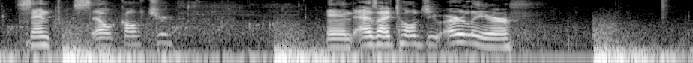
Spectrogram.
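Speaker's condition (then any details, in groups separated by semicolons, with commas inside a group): Cerebral palsy, mild; speech sometimes affected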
